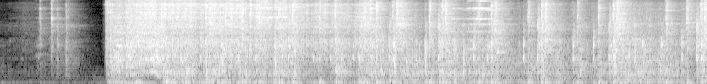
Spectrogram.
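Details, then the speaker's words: Yanmar diesel: catches and clatters unevenly, beat wandering rather than settling to steady idle; owner suspects it was running out of fuel, having run well the day before, not confirmed. "It kind of almost sounds like it was running out of fuel."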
